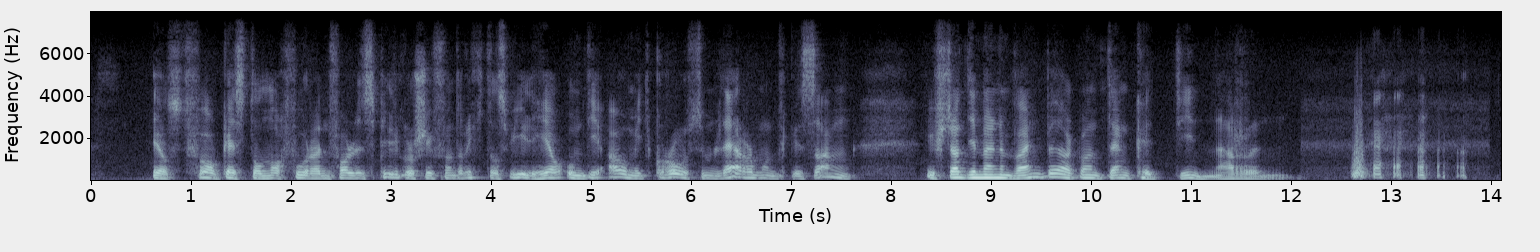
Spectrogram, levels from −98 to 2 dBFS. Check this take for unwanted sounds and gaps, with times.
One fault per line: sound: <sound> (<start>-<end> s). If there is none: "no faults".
sound: laugh (12.6-13.8 s)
